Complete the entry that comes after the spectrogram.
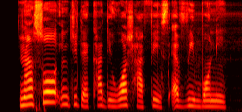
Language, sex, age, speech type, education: Nigerian Pidgin, female, 15-29, read, secondary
